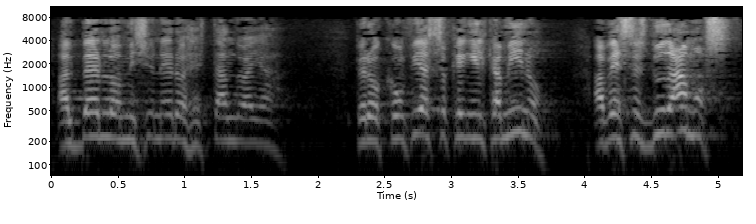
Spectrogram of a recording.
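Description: A man preaching a sermon, telling a story with passion, dropping to a hush and rising to shouts. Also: high voice, steady tone, moderate pace, highs cut off. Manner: impassioned storytelling, swings from hushed to shouting. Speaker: pastor.

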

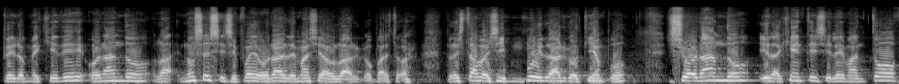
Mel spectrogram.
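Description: A man, a pastor, preaching a testimony, speaking emotionally and lifting his voice high when he acts out his own prayers. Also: gravelly. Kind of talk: sermon testimony.

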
